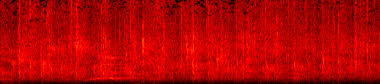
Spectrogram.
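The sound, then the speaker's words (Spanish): Sustained applause from an audience at a live music performance as the band's pianist is introduced. A dense wash of many hands clapping at a steady, even volume for the whole stretch, with no voices standing out above it. “Un aplauso, por favor.”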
